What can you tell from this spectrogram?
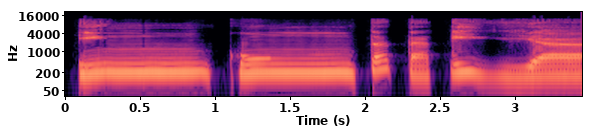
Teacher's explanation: তাহলে হামজা নুন জের ইন, নুন সাকিনের পরে কাফ, এটা গুন্না ছাড়া লেটার, গুন্না ছাড়া লেটারের বাইরে, সুতরাং গুন্না করব ইং। আবার কুং, এই নুন সাকিনের পরে তা হয়েছে, এখানে গুন্না হবে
